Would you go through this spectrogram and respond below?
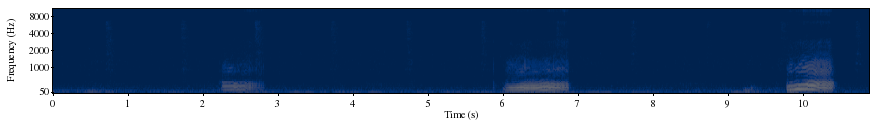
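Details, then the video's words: Sleeping cat snoring indoors in a small room: three short, rough, low breathy bursts, each under a second, about four seconds apart, with quiet between them. "Кошка храпит во сне"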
